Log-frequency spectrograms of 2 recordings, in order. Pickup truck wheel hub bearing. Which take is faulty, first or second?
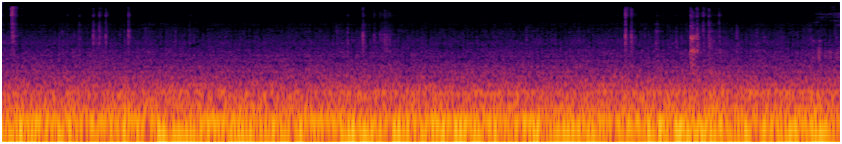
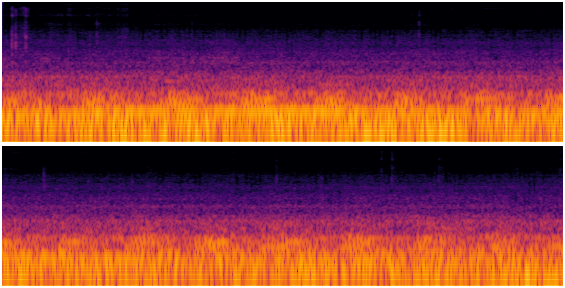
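second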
